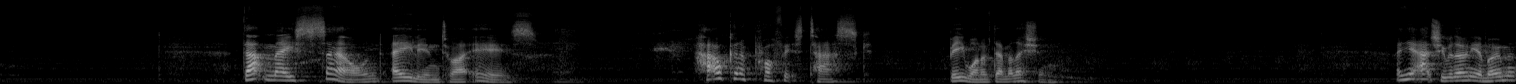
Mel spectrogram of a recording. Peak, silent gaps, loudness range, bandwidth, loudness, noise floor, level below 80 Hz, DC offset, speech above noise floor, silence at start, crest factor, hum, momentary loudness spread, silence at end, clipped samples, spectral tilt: -12 dBFS; none; 8 LU; 17.5 kHz; -34 LUFS; -66 dBFS; -86 dBFS; under 0.1%; 31 dB; 1.7 s; 24 dB; none; 24 LU; 0 s; under 0.1%; -3.5 dB/octave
